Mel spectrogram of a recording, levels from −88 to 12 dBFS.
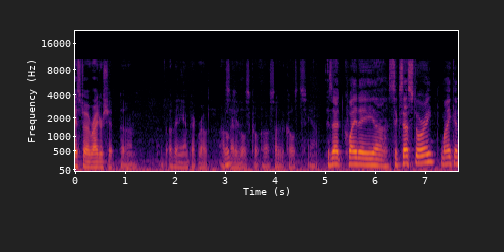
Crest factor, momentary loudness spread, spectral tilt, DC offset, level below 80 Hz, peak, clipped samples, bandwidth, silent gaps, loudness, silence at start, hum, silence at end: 18 dB; 21 LU; -6.5 dB/octave; under 0.1%; -46 dBFS; -10 dBFS; under 0.1%; 11 kHz; none; -26 LUFS; 0 s; none; 0 s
